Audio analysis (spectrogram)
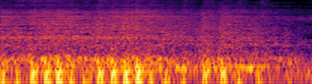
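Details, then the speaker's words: Honda Beat FI scooter that often dies suddenly and grows hard to start: uneven pulsing putter for about a second and a half, then it sags and fades as the engine stalls; no warning light flashes. "nah ini motor hidup. Nah, langsung mati dia ya."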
